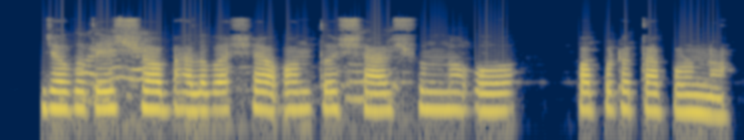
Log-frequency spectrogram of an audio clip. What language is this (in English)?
Bangla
